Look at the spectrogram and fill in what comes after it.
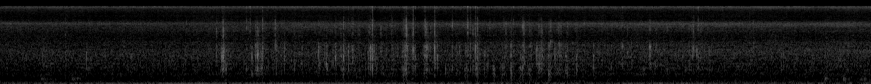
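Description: Minced frog meat and chili paste sizzling in a wok: a steady hiss, with a scatter of faint ticks and crackles in the middle.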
